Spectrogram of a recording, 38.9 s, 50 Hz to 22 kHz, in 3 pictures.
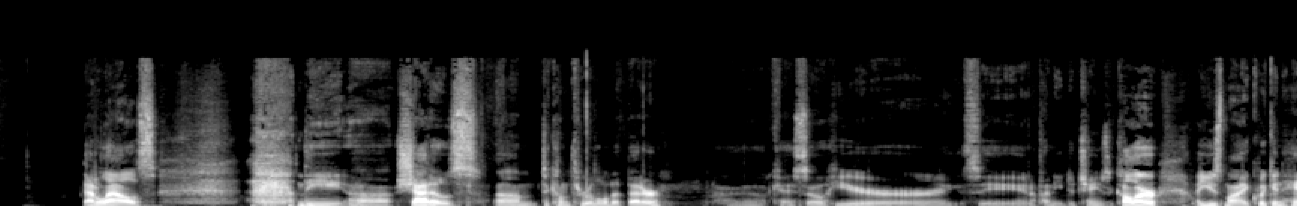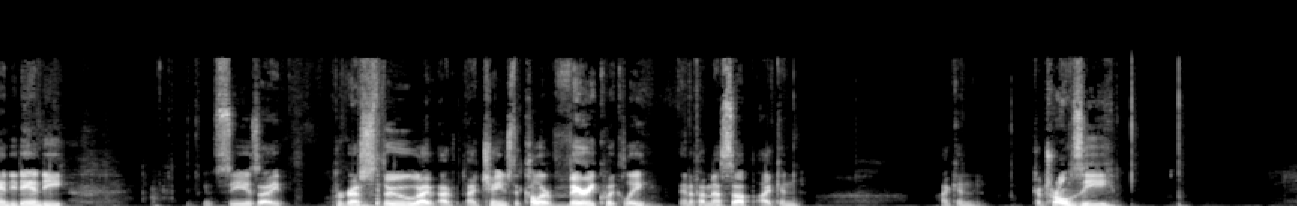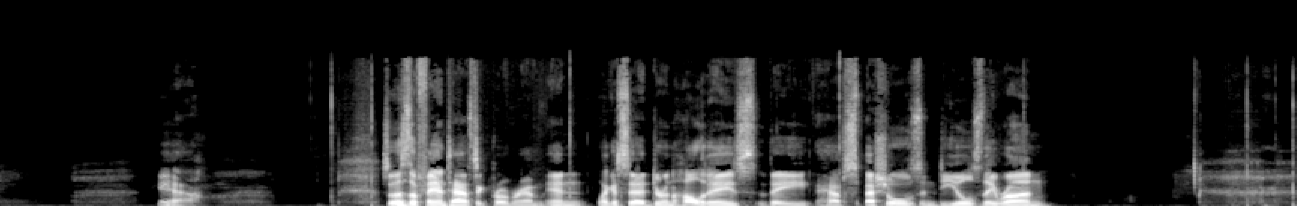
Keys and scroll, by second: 5.7 space, 7.6 ctrl+z, 19.0 ctrl+z, 22.6 ctrl+z, 24.1 space, 29.1 space, 31.3 space, 38.2 space.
